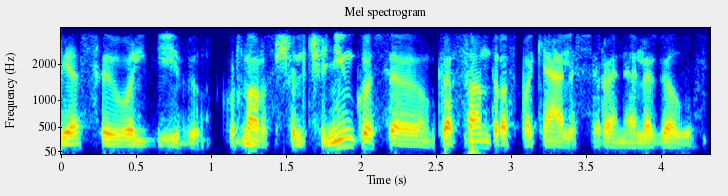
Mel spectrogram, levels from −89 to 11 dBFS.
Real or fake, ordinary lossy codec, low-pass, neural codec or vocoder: real; Opus, 64 kbps; 3.6 kHz; none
